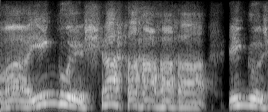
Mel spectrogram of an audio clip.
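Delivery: taunting, loud, slow jeering ha-ha laugh. Retelling shop people pointing and laughing: imitating mocking laughter. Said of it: "they'd point to me and go".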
